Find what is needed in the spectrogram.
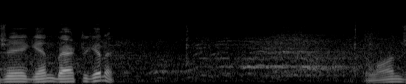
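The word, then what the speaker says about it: Bélanger: back to get it Balan spelled like Banger b e l a n g r but has the French pronunciation here's Logan Wells for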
